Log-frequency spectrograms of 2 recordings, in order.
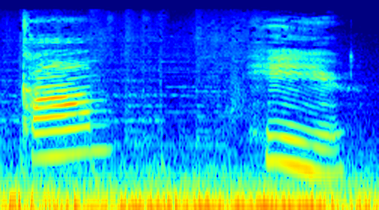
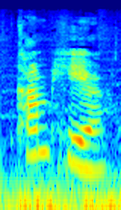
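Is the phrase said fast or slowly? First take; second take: slowly; fast. First: The phrase is said slowly. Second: The phrase is said quickly. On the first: "まずはゆっくりです" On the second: "次は早く"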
